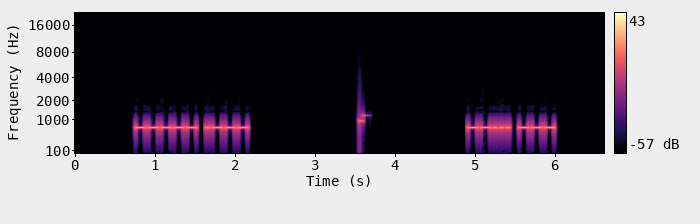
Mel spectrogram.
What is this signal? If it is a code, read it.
Morse code, heard as a keyed tone, about 30 wpm, 700 Hz. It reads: 0 J 7 O
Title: Single-Letter Single-Number 30wpm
